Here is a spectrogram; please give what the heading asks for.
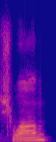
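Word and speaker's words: Schwalm: Would you state your name and spell it for the record? Schwam, r o b e r t, s c h w a l m.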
